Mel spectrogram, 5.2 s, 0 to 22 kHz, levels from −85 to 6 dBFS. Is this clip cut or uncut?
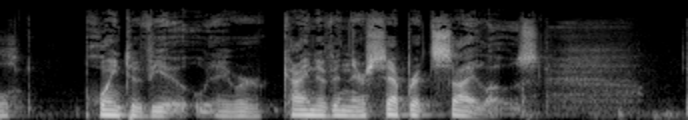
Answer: uncut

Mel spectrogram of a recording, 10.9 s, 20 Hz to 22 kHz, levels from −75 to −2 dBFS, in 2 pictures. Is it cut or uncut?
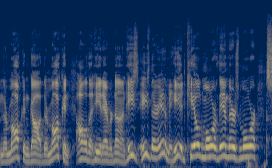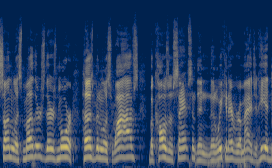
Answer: cut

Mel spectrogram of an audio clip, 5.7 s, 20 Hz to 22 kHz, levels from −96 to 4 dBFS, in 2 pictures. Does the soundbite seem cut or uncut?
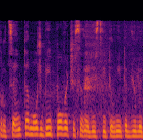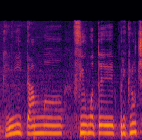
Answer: uncut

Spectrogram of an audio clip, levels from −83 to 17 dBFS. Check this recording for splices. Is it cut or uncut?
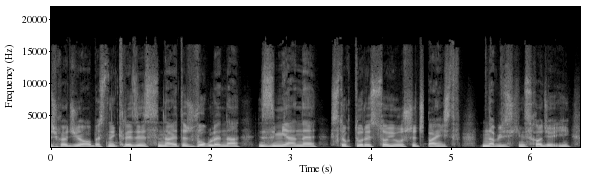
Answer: cut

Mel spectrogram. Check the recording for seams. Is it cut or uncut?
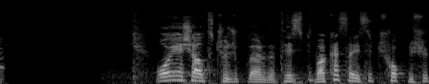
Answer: cut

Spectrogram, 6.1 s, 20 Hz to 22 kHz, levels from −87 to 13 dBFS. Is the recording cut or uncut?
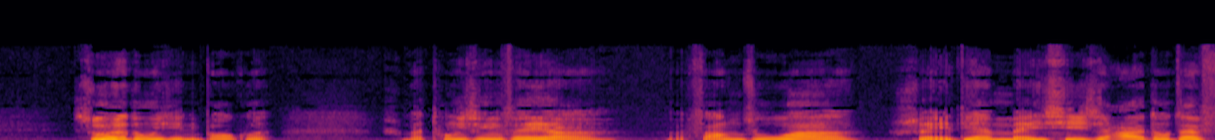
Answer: uncut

